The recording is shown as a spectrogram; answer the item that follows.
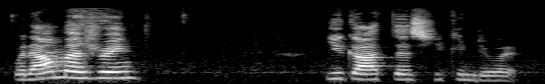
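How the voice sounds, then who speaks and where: A woman's voice: on the high side, fairly quick. Chatty woman from Southeast Asia, cooking live. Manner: chatty, reads viewer comments aloud, rambling with many restarts. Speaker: live-stream cooking host. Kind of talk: casual live-stream chat while cooking. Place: home kitchen.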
